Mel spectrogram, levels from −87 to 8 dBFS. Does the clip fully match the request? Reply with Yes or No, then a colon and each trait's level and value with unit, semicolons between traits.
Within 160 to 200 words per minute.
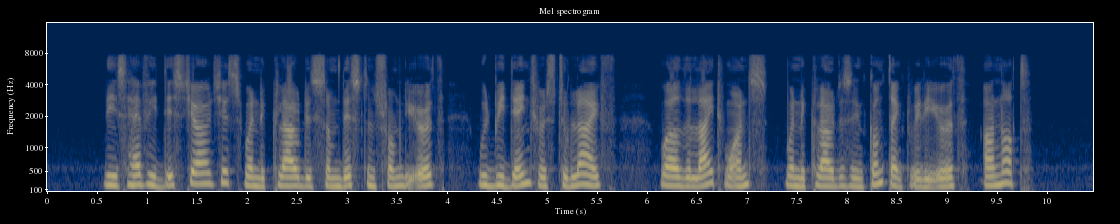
Yes: average, 185 wpm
